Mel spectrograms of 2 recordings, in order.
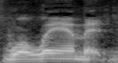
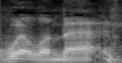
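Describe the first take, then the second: First: The name rhymes with 'damn it'. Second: The name does not rhyme with 'damn it'. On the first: The speaker calls it right. "it's Willamette, damn it" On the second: The speaker calls it wrong. "not Willamette"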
